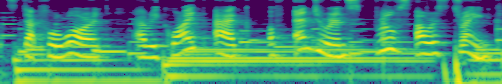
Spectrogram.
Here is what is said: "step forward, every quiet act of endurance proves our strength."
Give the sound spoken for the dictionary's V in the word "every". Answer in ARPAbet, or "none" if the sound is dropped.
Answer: none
